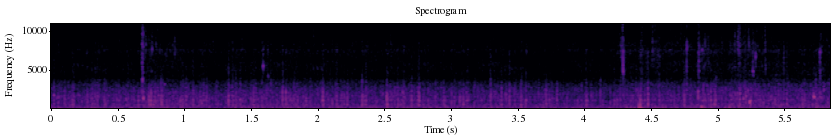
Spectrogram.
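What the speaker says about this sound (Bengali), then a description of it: "এখনও প্রচুর ভারী বৃষ্টি দিচ্ছে।" Heavy rain falls steadily on farm fields in Purulia where sown seed has rotted after days of downpour. It makes a dense, continuous hiss with occasional nearer drop taps and no voices.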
